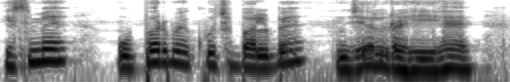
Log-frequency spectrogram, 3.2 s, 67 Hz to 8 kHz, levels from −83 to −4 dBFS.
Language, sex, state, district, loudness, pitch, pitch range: Hindi, male, Jharkhand, Ranchi, -13 LUFS, 170 Hz, 145-205 Hz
